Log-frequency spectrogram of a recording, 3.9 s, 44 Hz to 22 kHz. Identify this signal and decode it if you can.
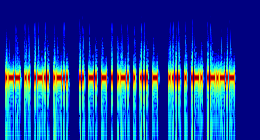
Morse code, heard as a keyed tone, about 50 wpm, 700 Hz. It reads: WILL INTEREST HER.
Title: Sentences from Top 1000 Words - Review Part 5 - 50wpm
